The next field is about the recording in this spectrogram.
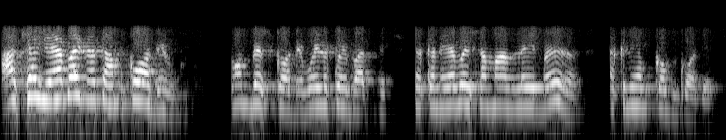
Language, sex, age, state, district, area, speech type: Maithili, male, 60+, Bihar, Samastipur, rural, conversation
